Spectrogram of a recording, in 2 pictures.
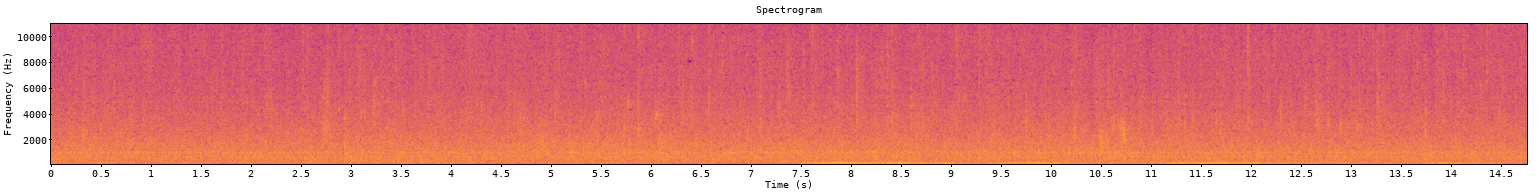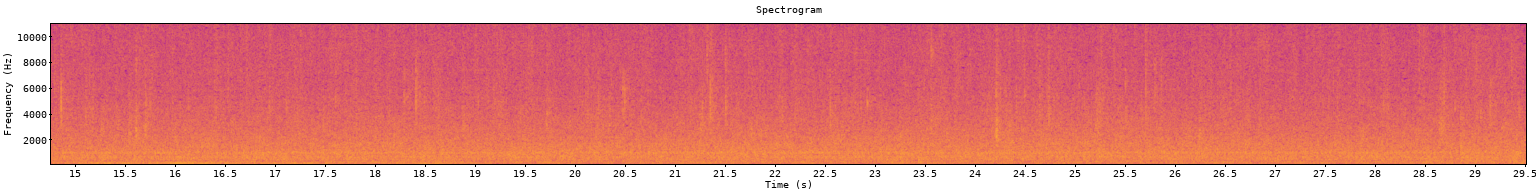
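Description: Rain falling steadily, an even hiss with scattered drop ticks. A low rumble of thunder rolls in about eight seconds in, swells for several seconds, then fades away.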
